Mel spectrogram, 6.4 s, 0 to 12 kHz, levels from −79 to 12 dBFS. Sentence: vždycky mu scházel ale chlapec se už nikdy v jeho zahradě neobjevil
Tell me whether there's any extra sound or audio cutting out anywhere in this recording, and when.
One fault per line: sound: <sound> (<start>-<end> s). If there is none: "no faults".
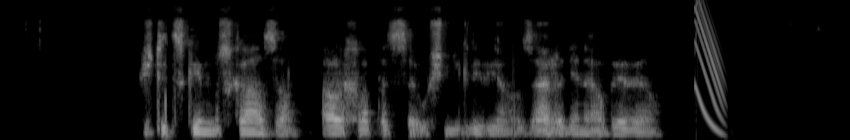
sound: chirp (5.2-5.5 s)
